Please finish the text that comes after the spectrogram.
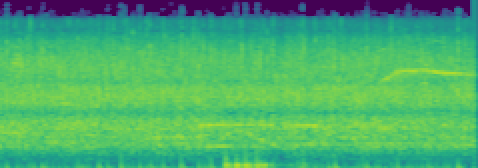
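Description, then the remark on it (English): Steady, dense audience applause with many hands clapping at once, a loud continuous crackle that holds an even level throughout without fading. “Sorry for the extraneous applause there.”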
